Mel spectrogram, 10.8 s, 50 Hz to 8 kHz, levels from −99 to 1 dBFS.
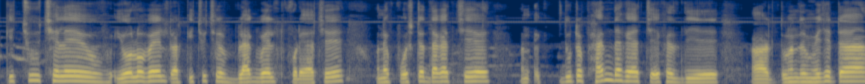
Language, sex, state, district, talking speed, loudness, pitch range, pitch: Bengali, male, West Bengal, Dakshin Dinajpur, 145 wpm, -23 LUFS, 135-165 Hz, 150 Hz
